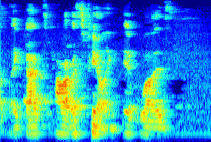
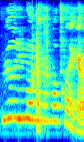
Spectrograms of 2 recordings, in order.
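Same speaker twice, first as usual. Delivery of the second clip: imitating the husband, pitched much higher in surprise; mock disbelief; much faster than usual. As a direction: squeak out his doubting reply, hammed up.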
